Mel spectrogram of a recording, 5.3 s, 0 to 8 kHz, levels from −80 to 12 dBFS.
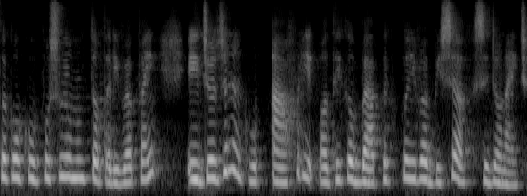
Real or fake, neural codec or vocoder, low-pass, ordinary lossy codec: fake; codec, 16 kHz, 0.3 kbps, FocalCodec; none; none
